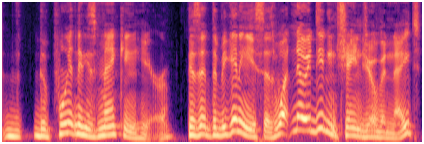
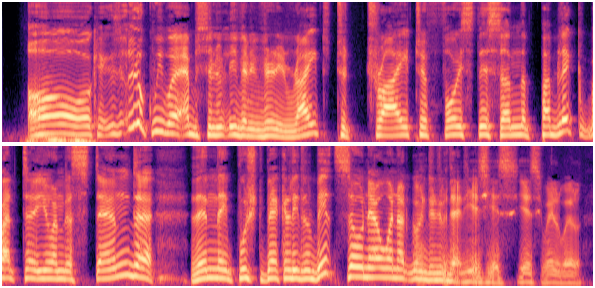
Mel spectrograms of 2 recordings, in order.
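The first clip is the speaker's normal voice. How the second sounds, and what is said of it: Poor put-on British accent. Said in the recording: “is this a South African accent or a New Zealand accent? ... It's not great. ... I do my Fauci better than my British.”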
